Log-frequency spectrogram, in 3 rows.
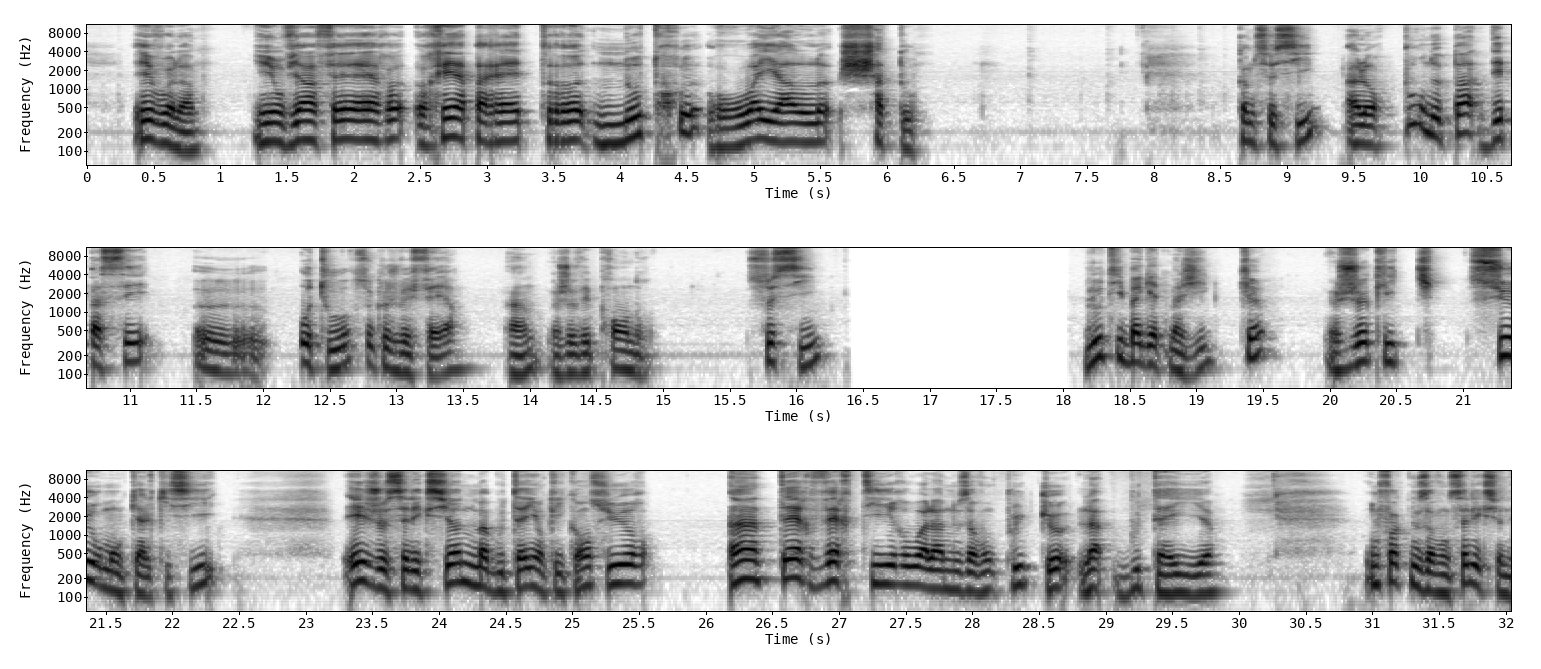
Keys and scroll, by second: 16.3 ctrl+z, 28.4 ctrl+-, 28.7 ctrl+-, 30.6 ctrl+-.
